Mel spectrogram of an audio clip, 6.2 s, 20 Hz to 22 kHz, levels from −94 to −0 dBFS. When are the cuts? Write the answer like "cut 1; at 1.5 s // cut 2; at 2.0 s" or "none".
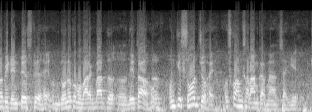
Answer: cut 1; at 3.2 s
